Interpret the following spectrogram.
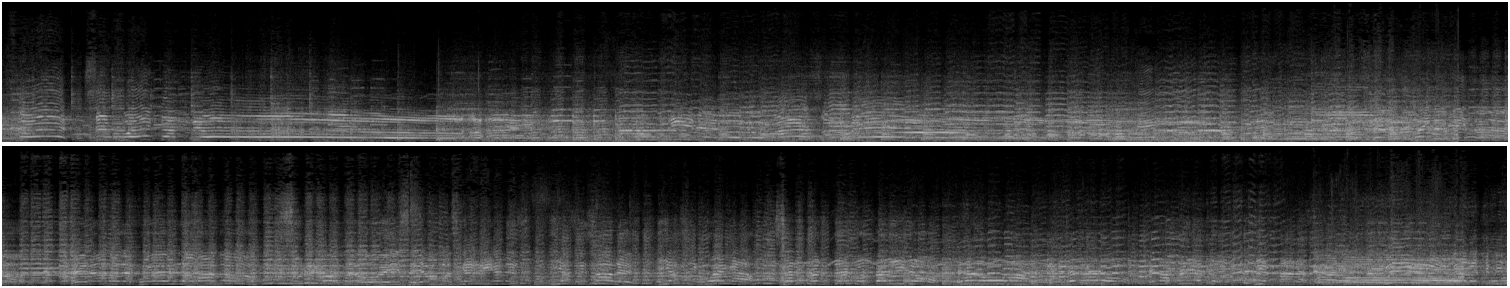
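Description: Live Mexican brass band music playing throughout, with short repeating bass notes under the brass, and voices in the background.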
